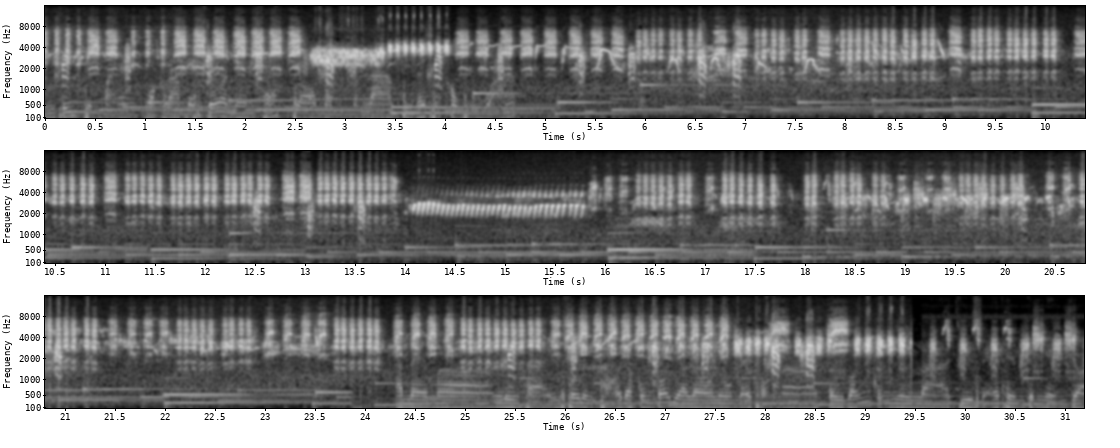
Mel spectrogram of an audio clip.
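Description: Bird-lure recording of songbirds calling in a dense, rapid chatter of chips, with a different gliding call about halfway through. Underneath runs background music of slow, held notes.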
